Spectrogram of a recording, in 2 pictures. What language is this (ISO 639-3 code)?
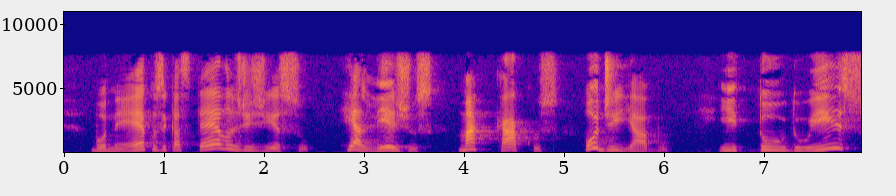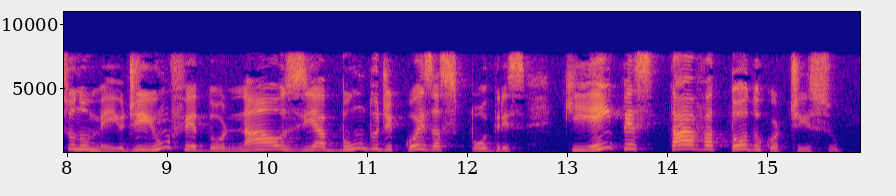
por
